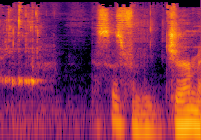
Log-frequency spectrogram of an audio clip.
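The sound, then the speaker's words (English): Wine from Germany poured from a bottle, a brief soft liquid trickle at the start before a voice speaks over the rest. “And I'm going to pour this.”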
